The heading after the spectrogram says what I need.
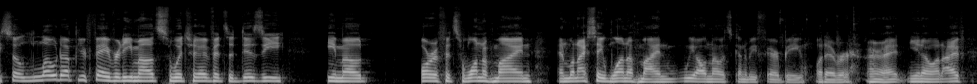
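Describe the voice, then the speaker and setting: A tired man chatting casually on his live stream, sarcastic and self-deprecating. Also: on the high side.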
